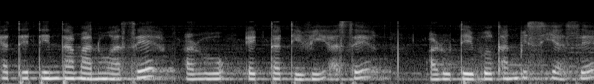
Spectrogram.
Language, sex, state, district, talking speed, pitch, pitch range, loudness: Nagamese, female, Nagaland, Dimapur, 120 wpm, 260 Hz, 250-285 Hz, -15 LUFS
